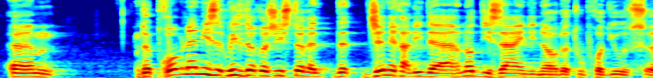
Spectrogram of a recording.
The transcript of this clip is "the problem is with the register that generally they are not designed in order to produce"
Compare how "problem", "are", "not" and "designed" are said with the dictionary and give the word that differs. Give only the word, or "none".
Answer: none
